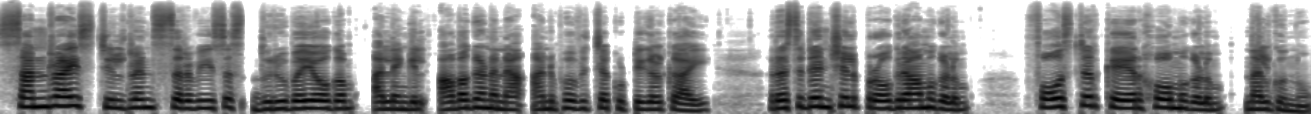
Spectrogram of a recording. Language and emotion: Malayalam, neutral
